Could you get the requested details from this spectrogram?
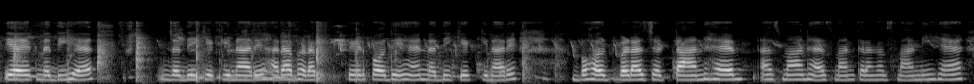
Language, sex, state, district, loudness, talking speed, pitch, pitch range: Hindi, female, Chhattisgarh, Balrampur, -21 LUFS, 160 wpm, 220 Hz, 215-225 Hz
